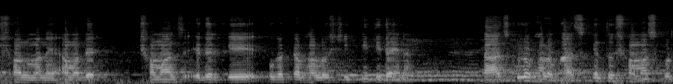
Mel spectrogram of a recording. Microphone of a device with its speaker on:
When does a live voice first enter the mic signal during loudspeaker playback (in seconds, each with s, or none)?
3.3 s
